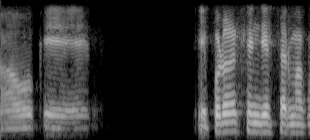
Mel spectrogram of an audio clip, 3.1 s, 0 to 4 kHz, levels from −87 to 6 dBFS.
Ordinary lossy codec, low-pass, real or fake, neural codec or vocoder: none; 3.6 kHz; real; none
